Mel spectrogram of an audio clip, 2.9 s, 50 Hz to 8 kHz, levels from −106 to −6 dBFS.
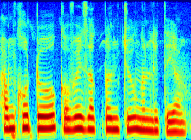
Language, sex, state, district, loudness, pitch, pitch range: Wancho, female, Arunachal Pradesh, Longding, -13 LUFS, 205 Hz, 200-220 Hz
